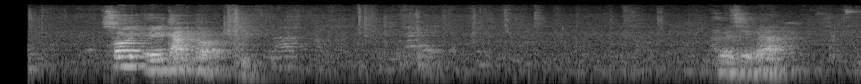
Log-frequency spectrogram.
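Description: An elderly man speaks loudly to an audience in an echoing hall.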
